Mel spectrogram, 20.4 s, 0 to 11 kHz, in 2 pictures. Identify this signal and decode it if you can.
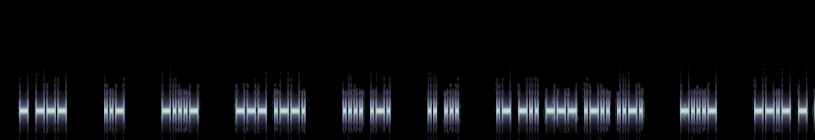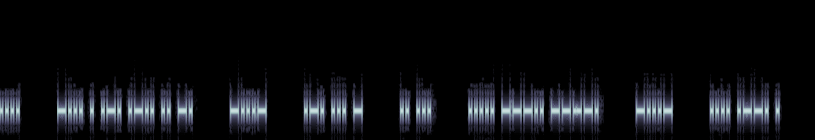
Morse code, heard as a keyed tone, about 36 wpm, 700 Hz. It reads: TO U <BT> OP HR IS ADOLF <BT> QTH BERLIN <BT> RST IS 589 <BT> HPE
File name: UK MASTER QSOs TRAINING / 35WPM / UK MASTER QSOs 0011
